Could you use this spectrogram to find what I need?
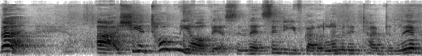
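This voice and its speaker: A woman at a fairly quick pace with very wide pitch swings, amid noticeable background noise and audible room echo. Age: 70s. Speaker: cancer survivor. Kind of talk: testimony. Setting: live video stream.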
